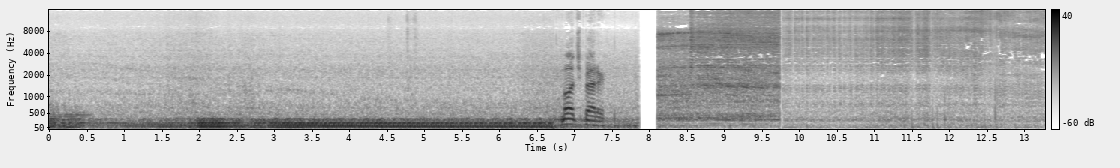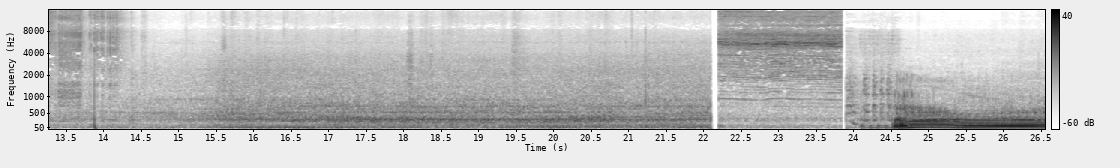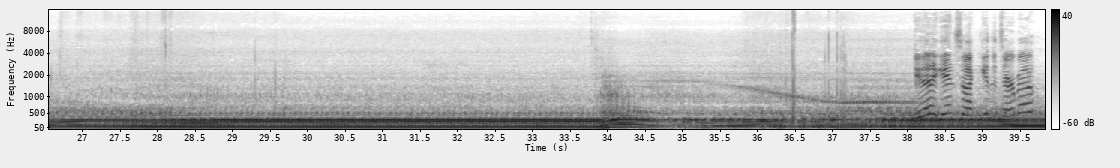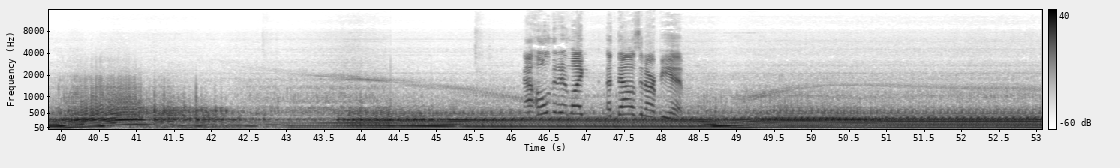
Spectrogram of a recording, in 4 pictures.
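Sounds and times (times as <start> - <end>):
car engine running loud and deep: 0.0 - 7.9, 24.4 - 53.0
grinder cutting metal: 8.1 - 14.3, 22.2 - 23.9.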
